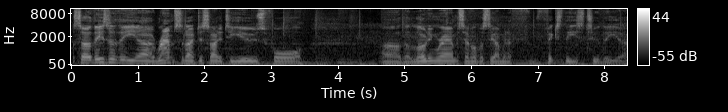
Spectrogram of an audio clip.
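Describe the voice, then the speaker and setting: A man narrating a DIY trailer project in a casual how-to style, relaxed and full of "uh" and "um", recorded outdoors in a yard on a camera mic. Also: mid-range voice, measured pace, faint music behind. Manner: relaxed, lots of "uh" and "um". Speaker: DIY vlogger.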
